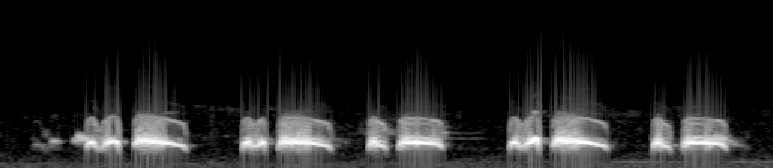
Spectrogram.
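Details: Spotted dove, Malaysian strain, cooing in the thúc gù manner. A wavering double note is followed by a long coo that slides slightly downward, repeated about five times at even intervals.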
